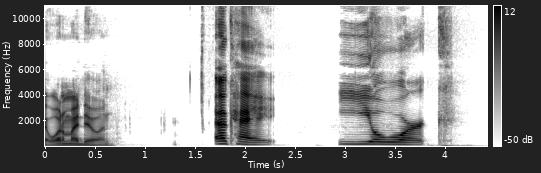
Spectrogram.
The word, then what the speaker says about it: York: Okay, York. That's how you pronounce your name, right? York? It's one syllable.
